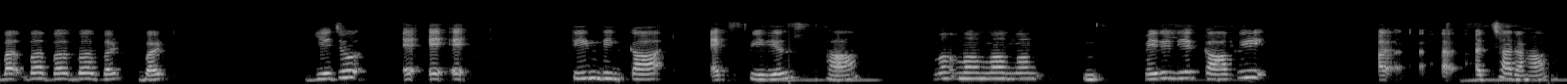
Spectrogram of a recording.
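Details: Woman who stammers, speaking in a stammering self-help group session; syllable repetitions are audible; stuttering.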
